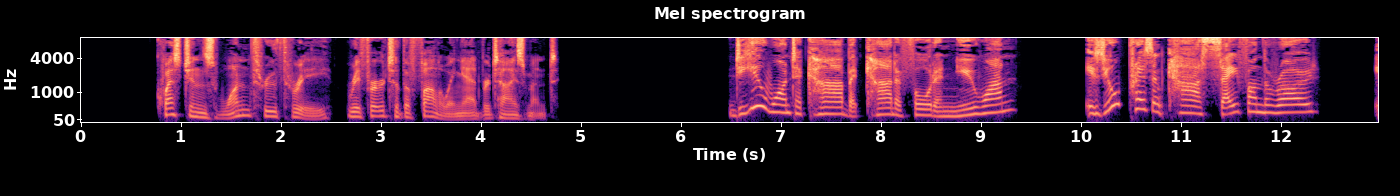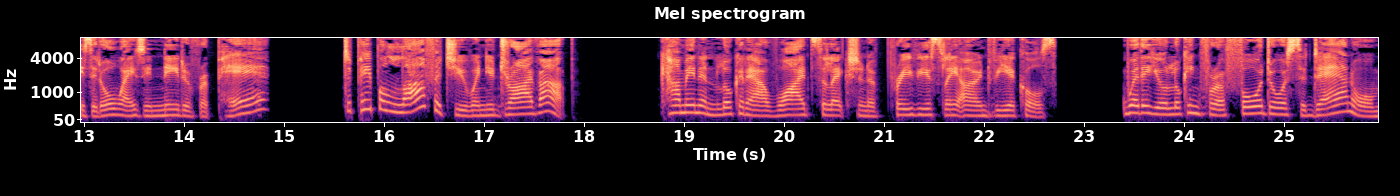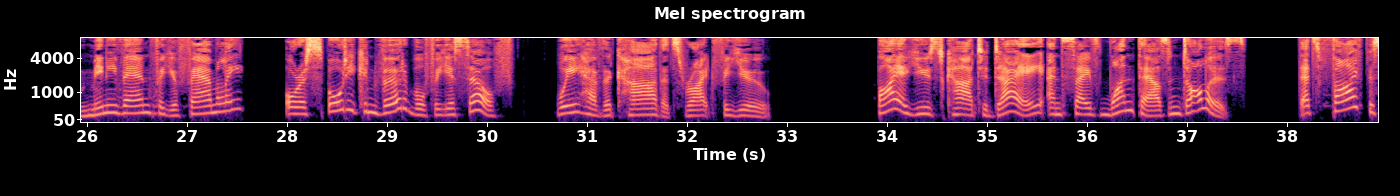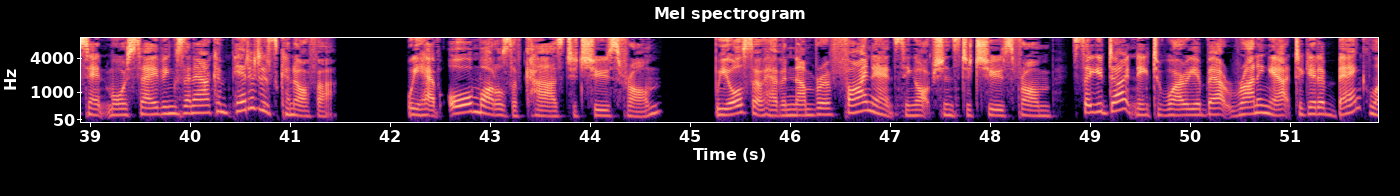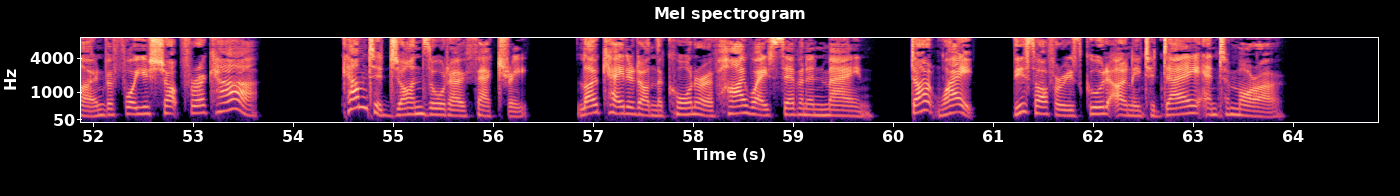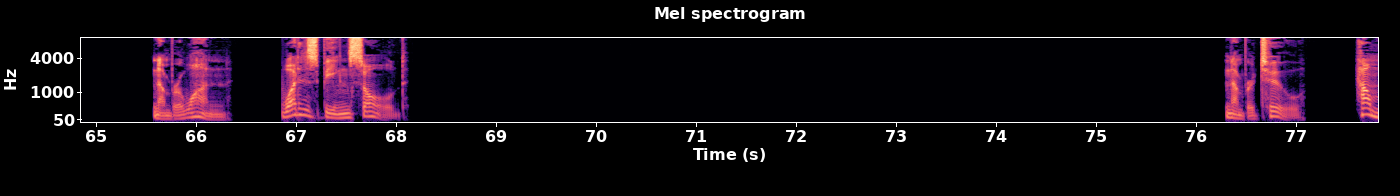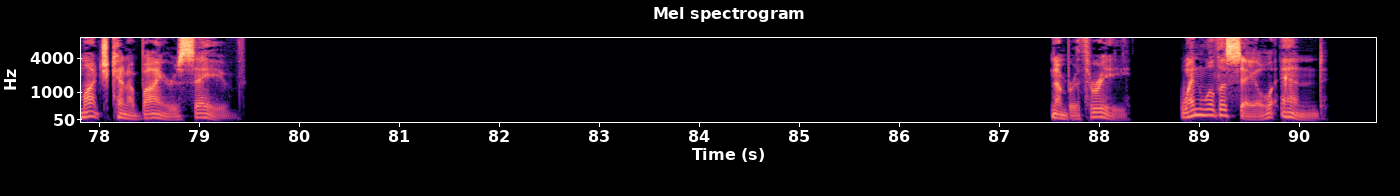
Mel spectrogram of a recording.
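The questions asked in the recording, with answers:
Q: What is being sold?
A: Used cars

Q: How much can a buyer save?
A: $1,000

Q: When will the sale end?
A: Tomorrow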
